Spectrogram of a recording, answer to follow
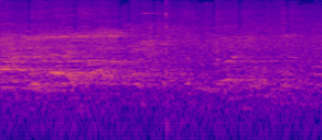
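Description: Live pitch ambience of an amateur football match: players' voices calling out across the field, faint and distant, over a steady outdoor background.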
